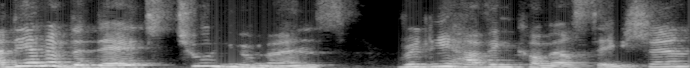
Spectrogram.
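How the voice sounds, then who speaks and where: A woman talks with a French accent. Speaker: business coach. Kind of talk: interview.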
